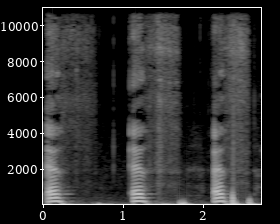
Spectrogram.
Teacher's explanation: ایس ایس, ہاتھ پہ باقاعدہ ہوا فیل ہوگی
